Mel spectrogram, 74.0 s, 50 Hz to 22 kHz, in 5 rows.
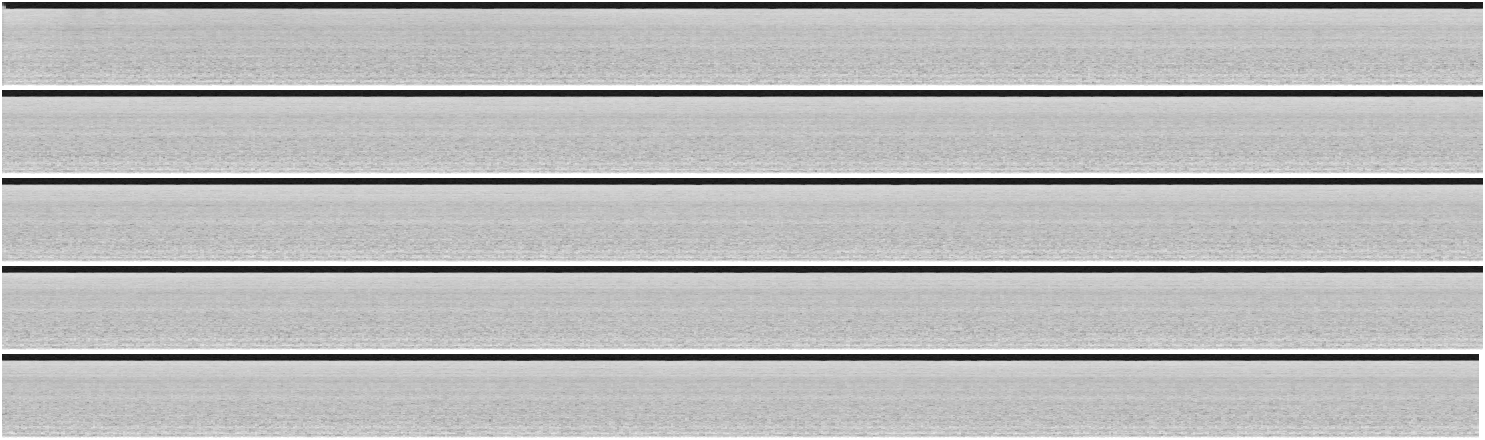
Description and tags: Compressor Industrial Construction Atlas Copco XAVS 186 no Low Cut close steady
Compressor Industrial Construction Atlas Copco XAVS 186 no Low Cut close , 20cm to Exhaust , steady.
Mic Sennheiser MKH 8060 , Sound Devices 633 , no Low Cut. Rumbling and hissing. Possibly also for creating Atmospheres like machine rooms.
Construction, Machine, Industrial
